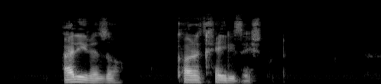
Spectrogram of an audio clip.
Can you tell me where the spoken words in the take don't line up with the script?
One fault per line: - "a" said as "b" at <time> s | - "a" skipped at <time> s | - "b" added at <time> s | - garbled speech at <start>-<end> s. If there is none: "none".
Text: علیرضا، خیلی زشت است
- "کارت" added at 1.8 s
- "است" said as "بود" at 2.7 s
